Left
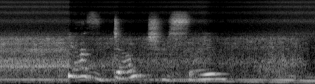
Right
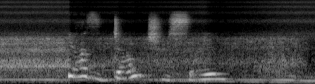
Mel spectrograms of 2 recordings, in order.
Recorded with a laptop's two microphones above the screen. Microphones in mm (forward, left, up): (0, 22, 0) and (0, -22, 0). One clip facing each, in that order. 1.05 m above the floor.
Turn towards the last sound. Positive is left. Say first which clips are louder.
# right 2 dB
turn(degrees=0)  # may be behind; listen again after turning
